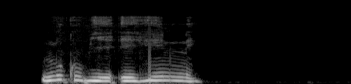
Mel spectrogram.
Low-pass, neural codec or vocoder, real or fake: 9.9 kHz; vocoder, 22.05 kHz, 80 mel bands, WaveNeXt; fake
